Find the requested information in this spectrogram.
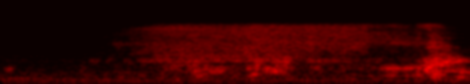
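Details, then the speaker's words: Real recording of a podcaster's own mechanical ventilator, its breath sounds audible in the background while he talks. "My name is. That noise you're hearing is my ventilator."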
